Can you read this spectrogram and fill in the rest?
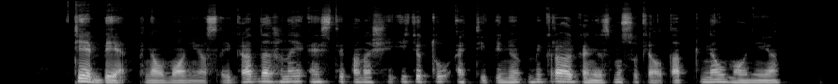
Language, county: Lithuanian, Vilnius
